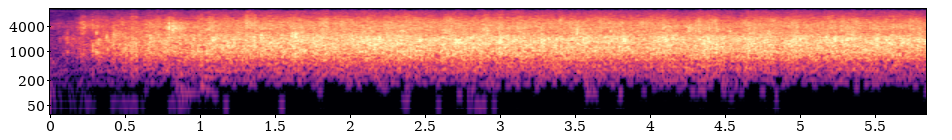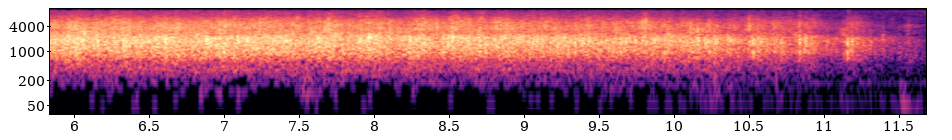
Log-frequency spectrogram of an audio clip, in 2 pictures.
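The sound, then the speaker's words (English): Sustained applause from a sizable audience for speaker Philip Zimmerman, a dense steady wash of clapping hands that stays loud for about ten seconds before tapering off near the end. “Okay, with that said, I'd like to have a round of applause for Philip Zimmerman.”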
